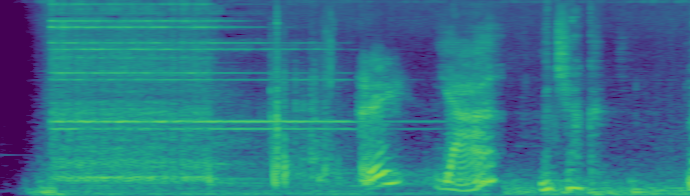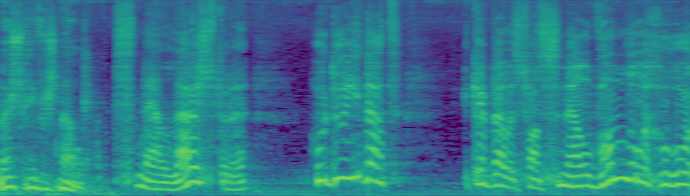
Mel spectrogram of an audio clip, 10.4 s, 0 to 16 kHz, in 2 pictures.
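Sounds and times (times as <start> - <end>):
telephone bell ringing: 0.3 - 3.4
speech: 2.7 - 4.6, 5.2 - 10.3.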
